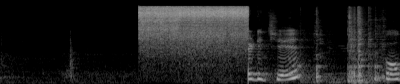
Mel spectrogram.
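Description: Pressure cooker whistle: a loud jet of steam hissing for about a second, starting and stopping abruptly, after a near-silent first second.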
